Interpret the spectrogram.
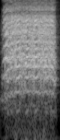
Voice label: Zombie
